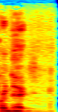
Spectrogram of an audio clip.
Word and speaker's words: Kaepernick: Yes, Kaepernick.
